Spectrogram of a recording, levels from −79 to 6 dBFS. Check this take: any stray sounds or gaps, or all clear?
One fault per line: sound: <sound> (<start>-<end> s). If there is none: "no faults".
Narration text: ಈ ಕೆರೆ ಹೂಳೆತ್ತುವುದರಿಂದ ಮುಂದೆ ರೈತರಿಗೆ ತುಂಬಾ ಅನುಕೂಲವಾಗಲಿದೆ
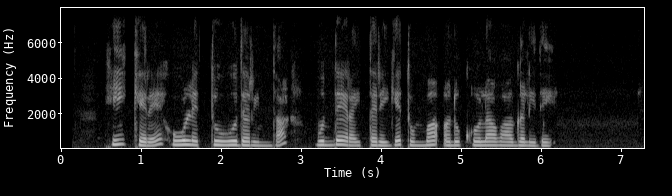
no faults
